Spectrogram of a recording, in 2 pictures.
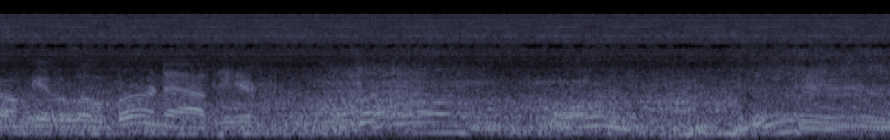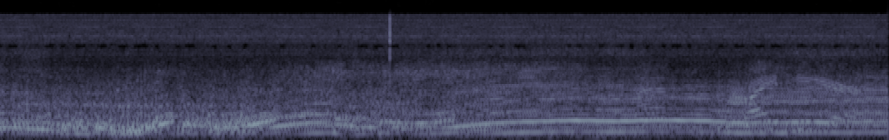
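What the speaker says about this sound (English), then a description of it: "Looks like we're going to get a little burnout here" A NASCAR Busch Series race car revs hard in a burnout at New Hampshire International Speedway, its engine pitch rising and falling in repeated surges, with a commentator talking over it throughout.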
